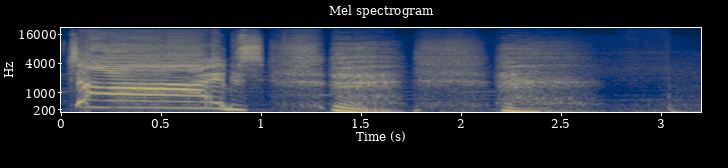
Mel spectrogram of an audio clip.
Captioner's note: screams gibberish; breathing angrily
